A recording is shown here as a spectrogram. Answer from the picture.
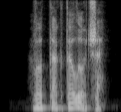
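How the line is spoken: Wheezing, relieved sigh. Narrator (Russian): Прохрипела Мэй, и из ее легких вырвался вздох облегчения

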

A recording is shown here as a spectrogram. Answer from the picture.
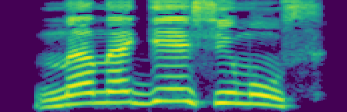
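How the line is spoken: Shout between attacks. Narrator (Russian): снова крикнула она в перерыве между атаками

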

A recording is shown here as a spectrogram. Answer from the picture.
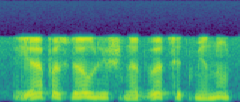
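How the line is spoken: Sigh. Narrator (Russian): вздохнул профессор

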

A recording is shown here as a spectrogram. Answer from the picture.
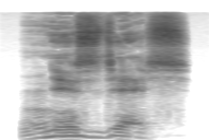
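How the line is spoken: Growled. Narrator (Russian): прорычал Троц

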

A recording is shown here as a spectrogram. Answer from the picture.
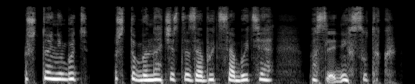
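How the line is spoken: Resigned, forced out. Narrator (Russian): обреченно выдавила я

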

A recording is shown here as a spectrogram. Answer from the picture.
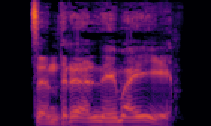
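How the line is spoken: Excited shout. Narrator (Russian): азартно закричал Альберт

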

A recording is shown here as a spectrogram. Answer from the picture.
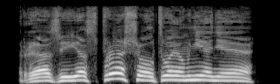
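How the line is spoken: Through gritted teeth. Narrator (Russian): сквозь зубы проговорил он

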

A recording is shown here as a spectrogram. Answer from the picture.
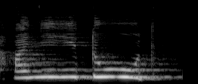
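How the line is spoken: Shouted. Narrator (Russian): она закричала

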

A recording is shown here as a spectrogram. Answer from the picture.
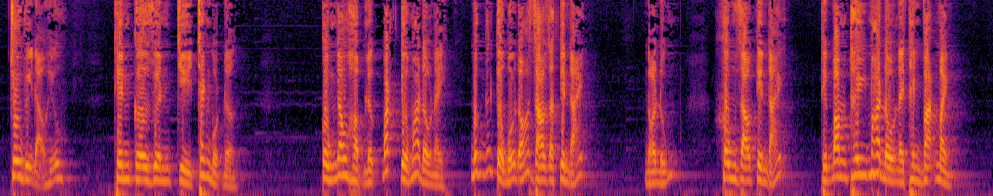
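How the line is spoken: Roaring. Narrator (Vietnamese): Cũng có người gầm lên

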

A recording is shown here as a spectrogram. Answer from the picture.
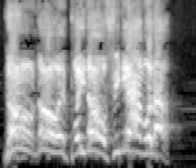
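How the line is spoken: Shouting repeatedly. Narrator (Italian): gridò una volta, e poi ancora

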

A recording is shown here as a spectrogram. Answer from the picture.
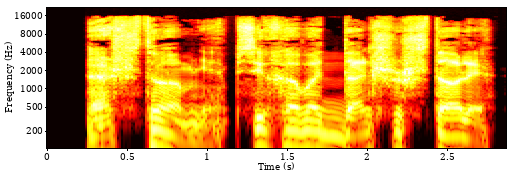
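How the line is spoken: Snort. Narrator (Russian): фыркнул он

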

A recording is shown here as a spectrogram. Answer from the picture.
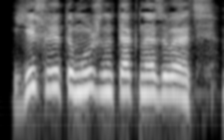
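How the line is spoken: Gloomy inspector's voice. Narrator (Russian): мрачным голосом произнес инспектор Аллен

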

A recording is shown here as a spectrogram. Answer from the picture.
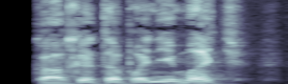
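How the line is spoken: Angry objection. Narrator (Russian): сердито возразил Мэйр

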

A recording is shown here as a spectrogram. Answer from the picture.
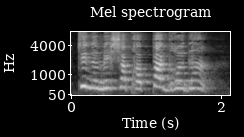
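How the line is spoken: Shouting. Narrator (French): cria la danseuse de cordes

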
